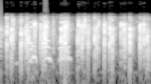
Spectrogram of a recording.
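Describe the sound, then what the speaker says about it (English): An audience at a live talk event breaks into brisk, dense clapping, a close burst of many hands with a quick, uneven rhythm and some voices mixed in. "Big round of applause."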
